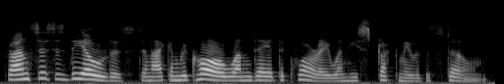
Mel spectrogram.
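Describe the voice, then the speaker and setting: An actress playing an aggrieved, brooding wife and disinherited daughter in a vintage radio drama, with theatrical archaic phrasing. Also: female voice, lowish voice, moderate pace, close to an everyday voice. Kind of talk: 1950s radio drama acting. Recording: dull old radio recording.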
